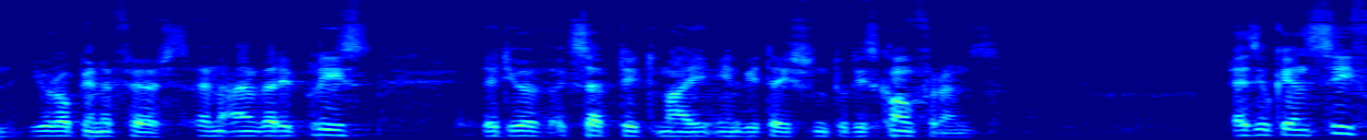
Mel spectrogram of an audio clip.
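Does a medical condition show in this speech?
No.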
